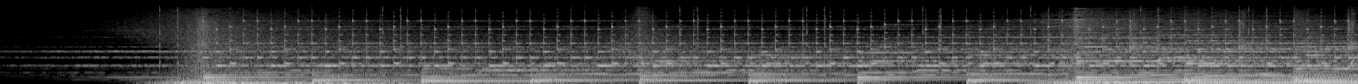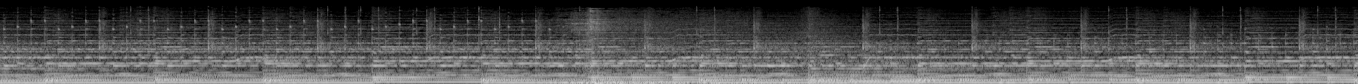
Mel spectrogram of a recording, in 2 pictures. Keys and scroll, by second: 21.5 shift+F2, 21.9 Escape.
